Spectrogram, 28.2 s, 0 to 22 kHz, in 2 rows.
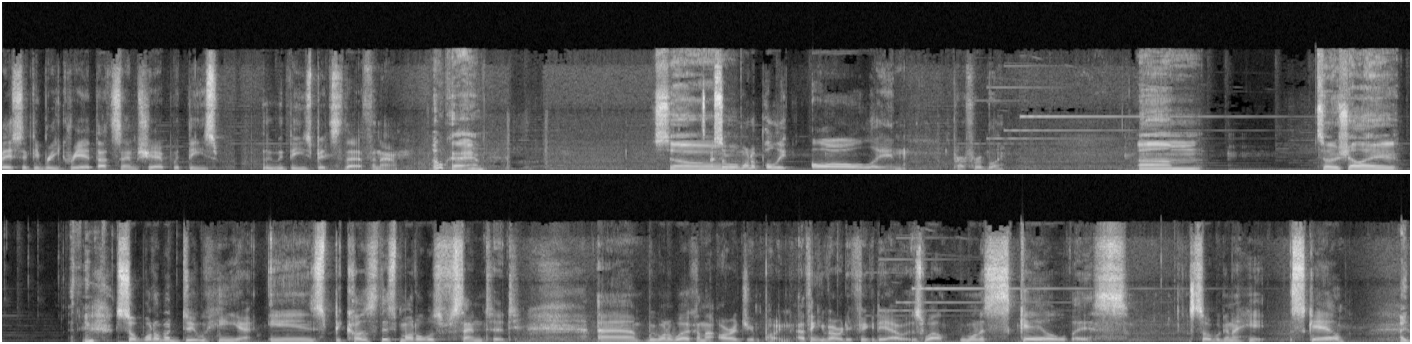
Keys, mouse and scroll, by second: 6.7 click, 9.3-10.5 drag, 13.5 click, 14.7-15.3 drag, 15.9 click, 18.7 s, 22.5 x, 25.7 y.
